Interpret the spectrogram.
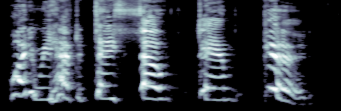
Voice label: Male Reactions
